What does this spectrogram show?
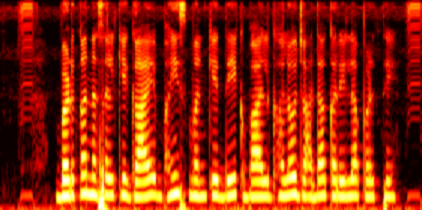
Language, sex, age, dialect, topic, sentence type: Chhattisgarhi, female, 18-24, Central, agriculture, statement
